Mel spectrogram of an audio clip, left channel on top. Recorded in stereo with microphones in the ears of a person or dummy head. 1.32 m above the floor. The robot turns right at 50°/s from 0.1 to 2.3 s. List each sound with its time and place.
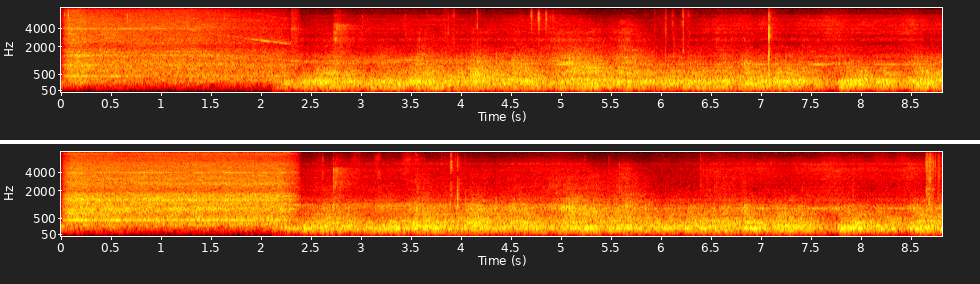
2.1 s snoring: 65° right (ahead or behind), 2.5 m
